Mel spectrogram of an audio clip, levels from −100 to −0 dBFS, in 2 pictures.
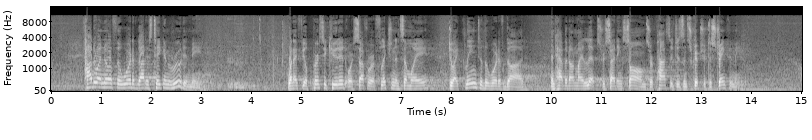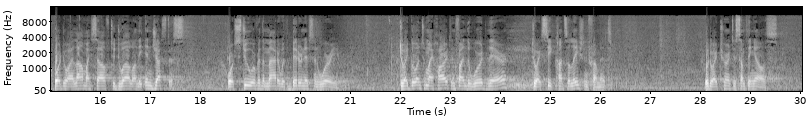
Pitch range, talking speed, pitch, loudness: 110-130 Hz, 180 wpm, 120 Hz, -17 LUFS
